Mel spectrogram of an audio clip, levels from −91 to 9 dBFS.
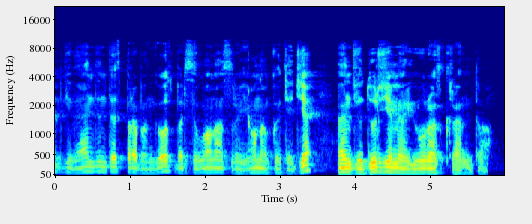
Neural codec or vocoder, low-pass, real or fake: vocoder, 44.1 kHz, 128 mel bands every 512 samples, BigVGAN v2; 9.9 kHz; fake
